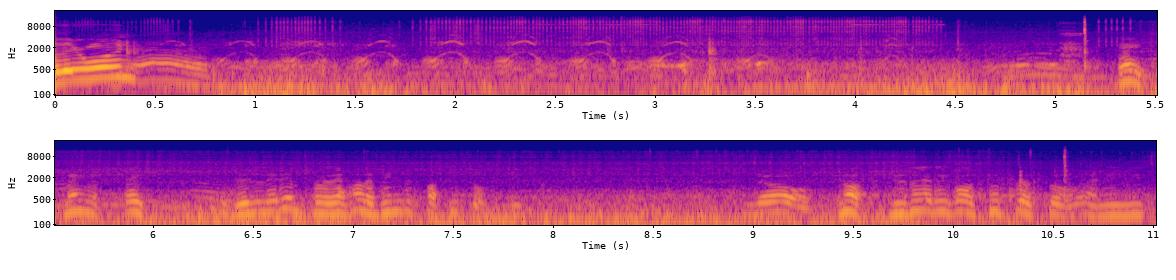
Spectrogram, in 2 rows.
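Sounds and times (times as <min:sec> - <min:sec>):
birds calling: 0:00.0 - 0:04.5
low steady rumble: 0:00.0 - 0:11.0.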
